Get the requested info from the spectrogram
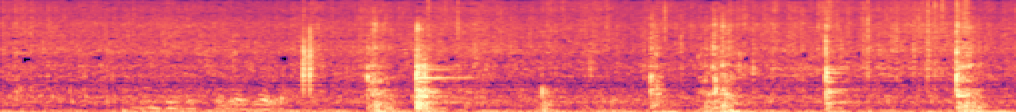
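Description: Sliced vegetables frying in oil in a stainless steel pan with a steady sizzle, stirred with a wooden spoon that knocks against the pan several times in the second half.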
